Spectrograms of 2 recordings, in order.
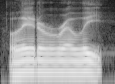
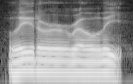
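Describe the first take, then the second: No difference in how they are said.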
